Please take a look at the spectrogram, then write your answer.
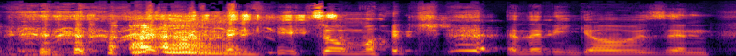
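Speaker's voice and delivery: high, loud, slow through laughter; laughing. Real, not acted. Game master thanks the player, laughing loudly.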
